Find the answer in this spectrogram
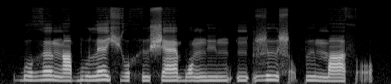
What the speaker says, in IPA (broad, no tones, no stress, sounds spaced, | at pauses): ɓ o ɦ œ ŋ ɑ ɓ u l ɛ ç o h ʉ ʃ æ b ɔ ŋ y m ṵ ɲ ṵ ɮ ʉ ɬ ɔ̰ p ʉ m ɑ θ ɔ̰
